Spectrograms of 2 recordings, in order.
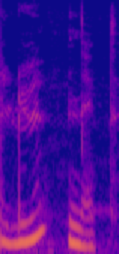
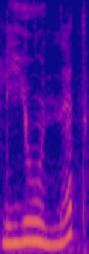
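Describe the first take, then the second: First: لونات said as French lunettes, lu-net; correct pronunciation. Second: ليونات said wrongly with a y glide, lee-yoo-nat; wrong pronunciation shown. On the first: Teacher modelling the right لونات. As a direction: model لونات clearly with a rounded u. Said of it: "بنقولها لونات". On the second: Teacher showing learners the wrong ليونات. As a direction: demonstrate the mistaken ليونات with the glide. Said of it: "ما بنقولهاش ليونات". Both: Shown as a demonstration.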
